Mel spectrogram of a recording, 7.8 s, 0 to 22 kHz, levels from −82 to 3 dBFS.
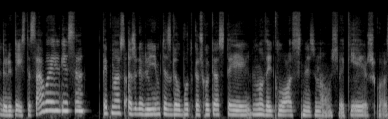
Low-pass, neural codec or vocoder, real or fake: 14.4 kHz; codec, 44.1 kHz, 2.6 kbps, DAC; fake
